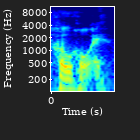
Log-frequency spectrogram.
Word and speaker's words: Ho: And in Hooy, it's spelled Ho, but it's pronounced Hooy.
